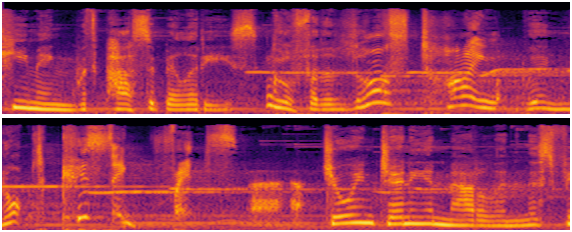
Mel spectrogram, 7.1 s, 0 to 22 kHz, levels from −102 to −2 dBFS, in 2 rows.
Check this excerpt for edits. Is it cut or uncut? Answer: cut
